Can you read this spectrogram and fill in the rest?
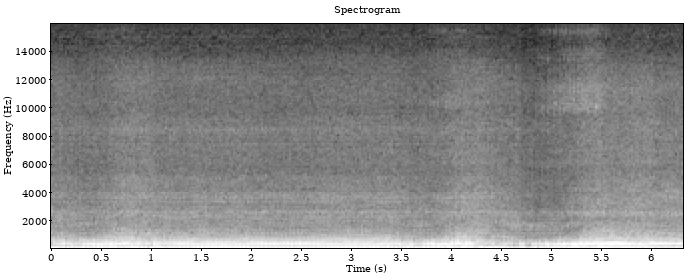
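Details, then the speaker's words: Hyosung GT125RC first start after two years, carbs ultrasonically cleaned, wiring modified, choke on: uneven, lumpy running with throttle blips; owner thinks it is running on only one cylinder. "just trying to choke off something's happening folks something is only one cylinder to me"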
